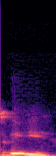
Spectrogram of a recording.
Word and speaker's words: Dvi: Dvi is the number 2. So and it's pronounced Dvi. Dvi, yeah, with the I, right? Because I is always E.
